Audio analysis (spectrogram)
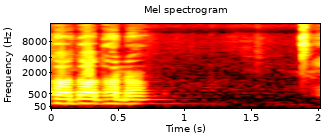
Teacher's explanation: ऊपरी दांतों के निकट से बोला जाता है। उपरी दांतों के निकट से दंत मतलब त द ध न।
